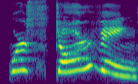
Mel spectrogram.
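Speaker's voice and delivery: high, slow hungry whine; whiny complaint. A narrator's reading. Friends whining at Clark. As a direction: drag it out like you're starving. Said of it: "hungry friends complain".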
